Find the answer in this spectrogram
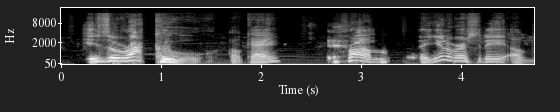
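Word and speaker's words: Ezeiruaku: We went Donovan, and please help me pronounce Donovan's last name correctly. Izaraku. Izaraku.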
